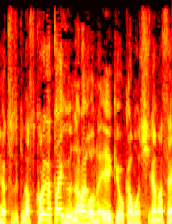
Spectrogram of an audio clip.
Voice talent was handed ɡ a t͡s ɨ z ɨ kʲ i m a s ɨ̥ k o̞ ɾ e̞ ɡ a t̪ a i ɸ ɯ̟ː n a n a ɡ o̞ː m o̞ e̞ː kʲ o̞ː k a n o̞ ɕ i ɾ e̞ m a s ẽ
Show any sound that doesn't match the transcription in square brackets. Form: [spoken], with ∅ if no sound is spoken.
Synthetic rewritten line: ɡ a t͡s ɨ z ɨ kʲ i m a s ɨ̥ k o̞ ɾ e̞ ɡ a t̪ a i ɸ ɯ̟ː n a n a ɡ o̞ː [n] o̞ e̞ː kʲ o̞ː k a [m] o̞ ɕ i ɾ e̞ m a s ẽ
